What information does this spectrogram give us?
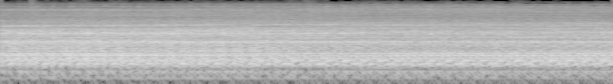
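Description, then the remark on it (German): A steady, dense mechanical roar of a World War II U-boat's diesel engines hammering continuously as the boat runs surfaced in the North Atlantic in winter in heavy seas, with a rhythmic low pounding underneath, loud, with no voices. “Boot im Nordatlantik bei Überwasserfahrt. Starker Seegang. Die Diesel hämmern.”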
